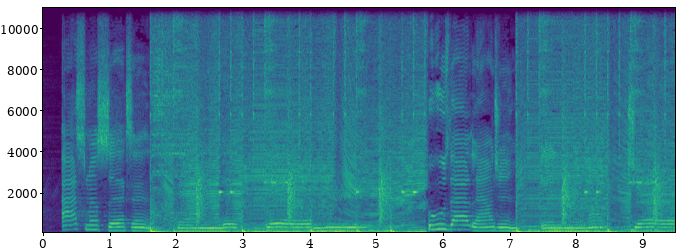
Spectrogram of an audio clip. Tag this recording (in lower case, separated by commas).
electronic music, dubstep, music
